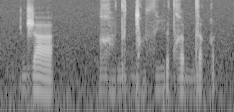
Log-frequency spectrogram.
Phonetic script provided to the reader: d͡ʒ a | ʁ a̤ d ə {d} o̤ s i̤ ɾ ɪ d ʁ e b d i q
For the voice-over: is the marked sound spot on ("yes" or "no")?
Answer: no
